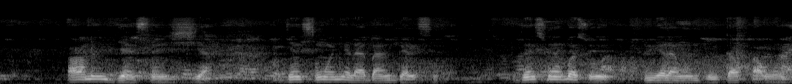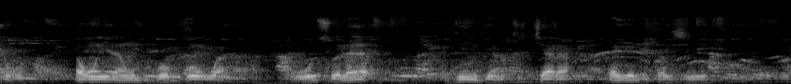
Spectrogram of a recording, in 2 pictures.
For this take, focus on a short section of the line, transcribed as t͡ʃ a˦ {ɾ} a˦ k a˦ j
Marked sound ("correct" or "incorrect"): correct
